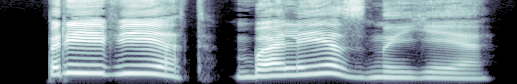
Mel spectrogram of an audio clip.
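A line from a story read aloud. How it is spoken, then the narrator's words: Joyful greeting. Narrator (Russian): радостно приветствовала нас она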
